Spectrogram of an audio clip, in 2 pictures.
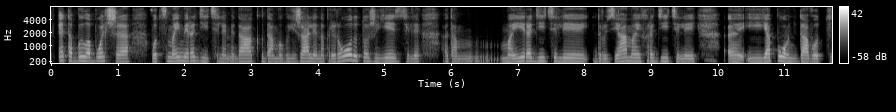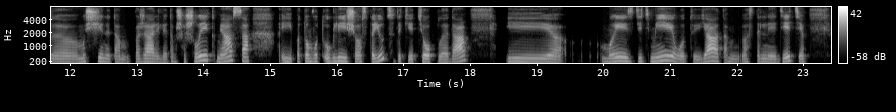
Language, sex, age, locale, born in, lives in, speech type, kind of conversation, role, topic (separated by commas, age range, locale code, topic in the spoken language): Russian, female, 35-39, ru-RU, Ukraine, Spain, conversation, podcast, guest, Какой кухонный запах мгновенно возвращает тебя в прошлое?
